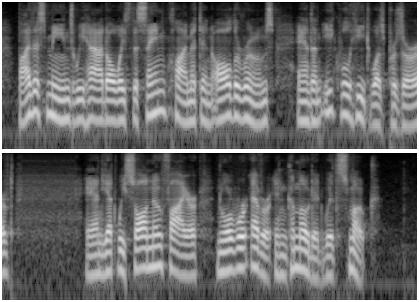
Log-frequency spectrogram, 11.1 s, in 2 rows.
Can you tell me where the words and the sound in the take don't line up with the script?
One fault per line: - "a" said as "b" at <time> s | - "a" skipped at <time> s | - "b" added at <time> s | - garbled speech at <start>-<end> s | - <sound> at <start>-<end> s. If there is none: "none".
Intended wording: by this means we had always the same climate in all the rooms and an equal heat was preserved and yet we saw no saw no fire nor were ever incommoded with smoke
- "saw no" skipped at 7.7 s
